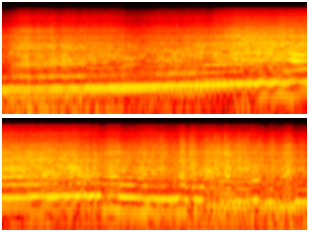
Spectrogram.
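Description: Race car engine heard from inside the cabin, pulling hard through the gears. It holds a steady note, rises in pitch over about three seconds, then drops back in steps near the end.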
